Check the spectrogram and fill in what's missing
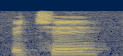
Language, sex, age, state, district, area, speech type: Punjabi, male, 18-30, Punjab, Shaheed Bhagat Singh Nagar, rural, read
